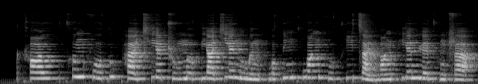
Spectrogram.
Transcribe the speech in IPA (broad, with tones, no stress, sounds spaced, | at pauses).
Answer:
kʰ ɑ˥ ʊ̯ | t̪ʰ ɤ˥ ŋ f o˧˥ ʊ̯ t̪ u˥ pʰ a˧˥ ɪ̯ t͡ɕʰ j ɛ˥˩ ʈ͡ʂ u˧˥ n̪ ɤ˧˥ t̪ j ä˧˥ t͡ɕ j ɛ˥˩ n l w ə˨˩ n pʰ w ɔ˦ t̪ i˥ ŋ t̪ʰ w ɑ˥ ŋ f u˨˩ t̪ʰ i˥ t͡s a˨˩ ɪ̯ ɻ w ɑ˧˥ ŋ pʰ j ɛ˥ n̪ ɥ ɛ˥ t̪ʰ ɤ˨ ŋ ʂ ä˥˩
